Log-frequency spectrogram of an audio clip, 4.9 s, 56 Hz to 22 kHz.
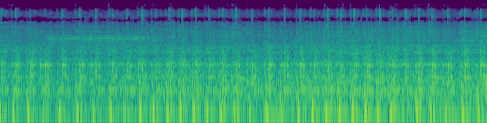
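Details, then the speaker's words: Royal Enfield Bullet 350, warm idle after Abro oil treatment: steady thumping about four beats a second with only a faint light tick; noise much reduced compared with before. "पहले के मुकाबले आवाज में तो काफी फर्क पड़ा है"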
